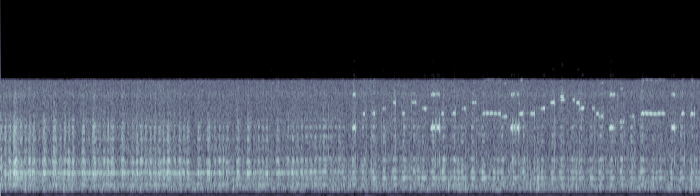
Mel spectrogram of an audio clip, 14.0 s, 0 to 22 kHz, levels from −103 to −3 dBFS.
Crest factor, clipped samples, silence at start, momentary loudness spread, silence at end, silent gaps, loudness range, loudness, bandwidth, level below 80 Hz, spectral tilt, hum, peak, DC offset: 18 dB; under 0.1%; 0 s; 8 LU; 0 s; none; 6 LU; -28 LUFS; 4.3 kHz; under -90 dBFS; -0.5 dB/octave; none; -10 dBFS; under 0.1%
